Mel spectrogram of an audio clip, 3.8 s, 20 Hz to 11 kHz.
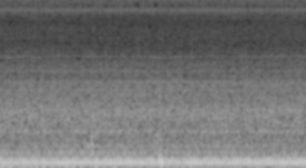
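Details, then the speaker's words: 2018 Ford EcoBoost truck with cam phasers already replaced, after an oil change with Mobil 1 and ProLube treatment and 10–15 minutes of running: low, smooth, even idle hum with no rattle or tick; the earlier diesel-like rattle is gone. "that is amazing I cannot believe that the rattle is actually gone now it gets even quieter once the initial starts over with"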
